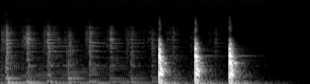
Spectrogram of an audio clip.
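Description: A man knocks three quick, sharp knocks on a car window, crisp, ringing briefly against a low, murmuring background that fades out afterward.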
